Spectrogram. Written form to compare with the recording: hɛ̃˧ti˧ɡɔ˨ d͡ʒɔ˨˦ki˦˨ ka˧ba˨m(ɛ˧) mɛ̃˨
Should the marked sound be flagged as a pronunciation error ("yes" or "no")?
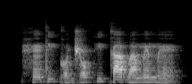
yes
